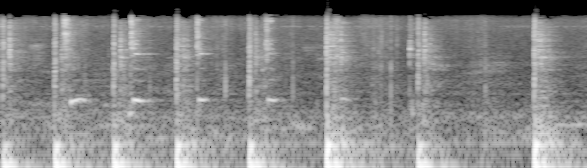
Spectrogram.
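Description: Metal meat tenderizer mallet pounding a marshmallow Peep on a paper towel over a hard countertop: about seven dull thuds, roughly two a second.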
